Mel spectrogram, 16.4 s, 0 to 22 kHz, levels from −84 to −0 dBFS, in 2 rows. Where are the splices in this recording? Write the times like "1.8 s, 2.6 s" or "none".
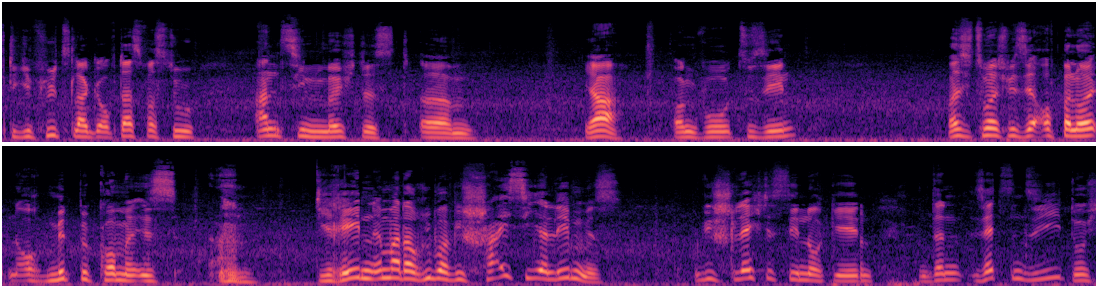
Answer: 13.2 s, 14.6 s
